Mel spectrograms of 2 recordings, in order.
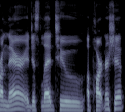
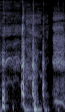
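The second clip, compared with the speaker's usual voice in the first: high laugh. Real, not acted. Laughing at the surprise invite.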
